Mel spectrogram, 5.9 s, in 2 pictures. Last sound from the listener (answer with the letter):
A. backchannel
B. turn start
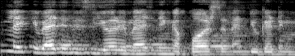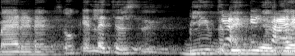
B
